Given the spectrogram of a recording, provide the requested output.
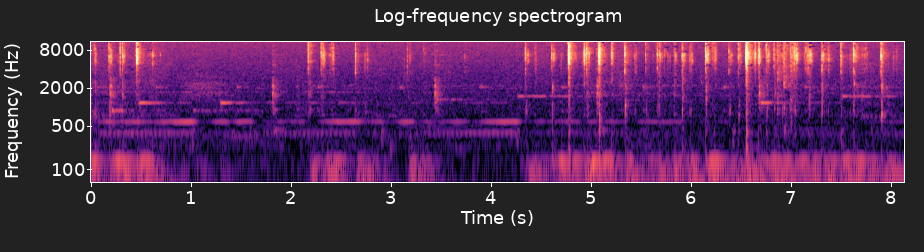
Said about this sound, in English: Sorry guys, I'm typing.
